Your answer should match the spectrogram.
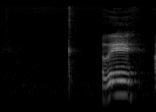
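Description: Quiet room tone, broken by a single short, sharp click about a second in; a man's voice starts half a second later.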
